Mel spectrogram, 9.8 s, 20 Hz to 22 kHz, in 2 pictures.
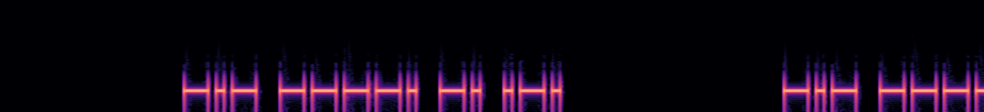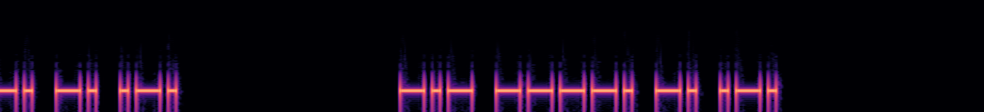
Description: Morse code, heard as a keyed tone, about 30 wpm, 700 Hz. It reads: K9NR K9NR K9NR
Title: Easy Call Signs Repeated 3x - 30wpm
